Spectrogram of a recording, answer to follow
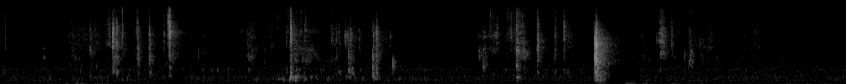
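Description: A stack of glossy trading cards being flicked through by hand, with quick clicks and slides of card on card in three short flurries. The loudest click comes about six seconds in.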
